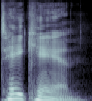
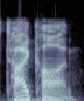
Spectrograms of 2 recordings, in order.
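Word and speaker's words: Taycan: how are you this week now it's not pronounced take can no it's Tyco on Tyco enunciation yes and it was announced in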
